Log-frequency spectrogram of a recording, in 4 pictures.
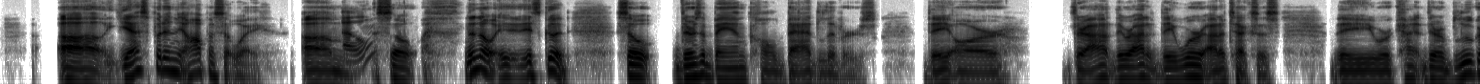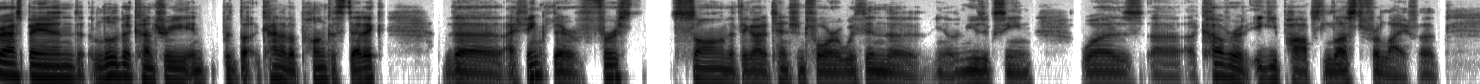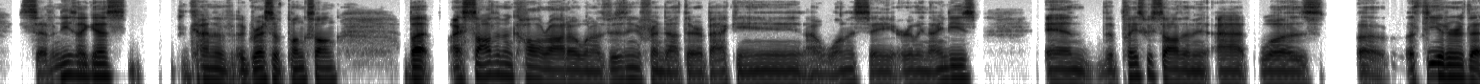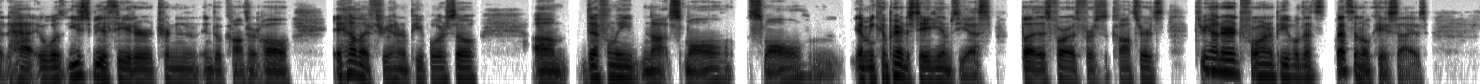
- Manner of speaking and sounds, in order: chuckle; tapping; drawn out: "in"; alarm; other noise
- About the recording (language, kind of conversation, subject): English, unstructured, Which concerts unexpectedly blew you away—from tiny backroom gigs to epic stadium tours—and why?
- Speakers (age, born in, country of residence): 25-29, United States, United States; 55-59, United States, United States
